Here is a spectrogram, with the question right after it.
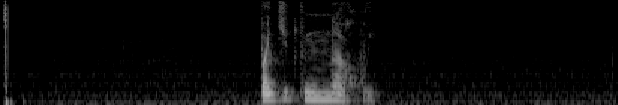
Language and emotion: Russian, angry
